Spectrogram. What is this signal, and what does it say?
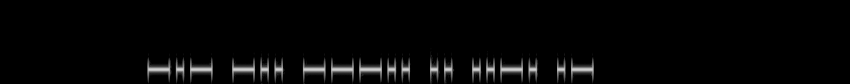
Morse code, heard as a keyed tone, about 17 wpm, 700 Hz. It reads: KD8IFA
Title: USA Call Signs - 6 Characters - Repeated 3x - 17wpm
